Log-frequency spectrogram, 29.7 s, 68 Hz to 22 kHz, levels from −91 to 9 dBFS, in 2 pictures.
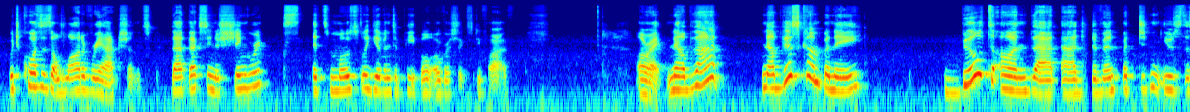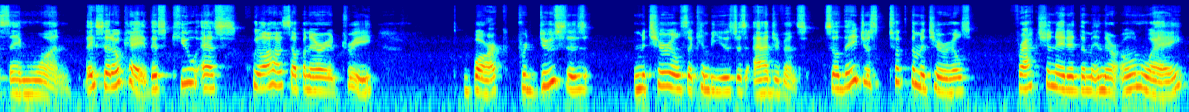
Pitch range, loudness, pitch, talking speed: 195-245 Hz, -18 LUFS, 220 Hz, 125 wpm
